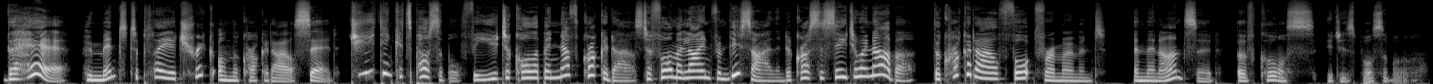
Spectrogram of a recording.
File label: eng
